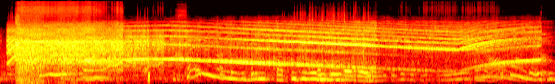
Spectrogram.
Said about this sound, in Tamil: சைரன் அடிச்சுக்கிட்டே இருக்கான்.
